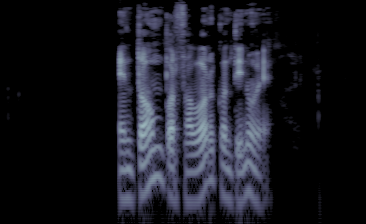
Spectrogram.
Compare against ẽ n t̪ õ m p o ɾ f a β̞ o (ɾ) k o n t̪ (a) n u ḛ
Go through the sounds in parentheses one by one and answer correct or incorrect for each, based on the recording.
correct, incorrect

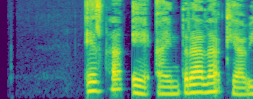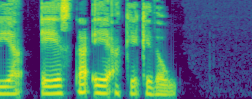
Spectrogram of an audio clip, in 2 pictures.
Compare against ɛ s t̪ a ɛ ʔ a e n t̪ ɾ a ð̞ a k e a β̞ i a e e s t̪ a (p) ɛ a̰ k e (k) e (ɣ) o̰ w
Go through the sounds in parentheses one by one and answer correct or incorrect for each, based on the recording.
incorrect, correct, incorrect

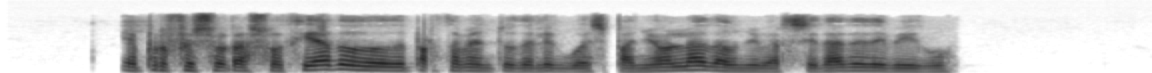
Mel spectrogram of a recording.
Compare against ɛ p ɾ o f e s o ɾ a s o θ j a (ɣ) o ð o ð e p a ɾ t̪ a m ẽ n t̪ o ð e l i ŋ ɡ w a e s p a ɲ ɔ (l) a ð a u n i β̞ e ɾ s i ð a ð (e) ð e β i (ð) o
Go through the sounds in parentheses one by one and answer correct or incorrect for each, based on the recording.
incorrect, correct, correct, incorrect

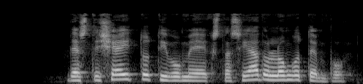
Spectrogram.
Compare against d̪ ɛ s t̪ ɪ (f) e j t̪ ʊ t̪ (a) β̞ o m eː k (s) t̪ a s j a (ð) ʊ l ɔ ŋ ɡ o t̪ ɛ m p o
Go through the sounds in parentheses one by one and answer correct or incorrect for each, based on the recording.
incorrect, incorrect, correct, correct

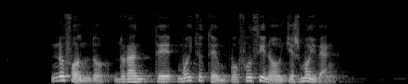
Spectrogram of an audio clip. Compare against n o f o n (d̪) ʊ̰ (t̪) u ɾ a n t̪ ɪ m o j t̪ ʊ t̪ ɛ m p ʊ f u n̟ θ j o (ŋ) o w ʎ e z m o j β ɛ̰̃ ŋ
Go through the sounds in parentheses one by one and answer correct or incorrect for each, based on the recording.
correct, incorrect, incorrect

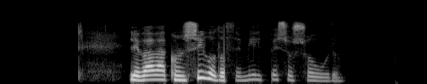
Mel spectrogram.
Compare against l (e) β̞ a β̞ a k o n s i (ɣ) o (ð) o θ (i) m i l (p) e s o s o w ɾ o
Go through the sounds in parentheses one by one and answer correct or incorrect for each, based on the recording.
correct, correct, correct, incorrect, correct

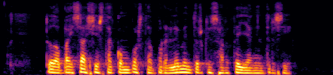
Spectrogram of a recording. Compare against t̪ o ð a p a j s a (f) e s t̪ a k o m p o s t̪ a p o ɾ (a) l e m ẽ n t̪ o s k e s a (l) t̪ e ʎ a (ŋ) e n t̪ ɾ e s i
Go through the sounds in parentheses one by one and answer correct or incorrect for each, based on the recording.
incorrect, incorrect, incorrect, correct

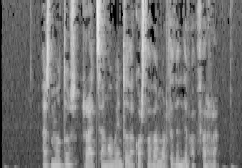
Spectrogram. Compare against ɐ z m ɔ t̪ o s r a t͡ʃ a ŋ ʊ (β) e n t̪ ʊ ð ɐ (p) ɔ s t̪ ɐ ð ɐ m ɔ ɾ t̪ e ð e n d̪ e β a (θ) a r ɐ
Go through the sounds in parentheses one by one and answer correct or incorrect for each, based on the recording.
correct, incorrect, correct

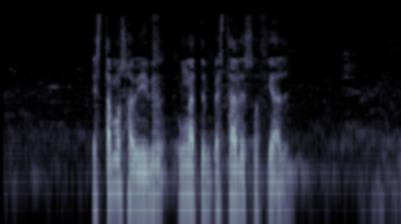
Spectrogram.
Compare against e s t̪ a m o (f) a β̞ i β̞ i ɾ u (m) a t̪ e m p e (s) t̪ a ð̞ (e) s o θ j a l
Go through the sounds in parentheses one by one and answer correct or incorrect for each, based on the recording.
incorrect, incorrect, correct, correct

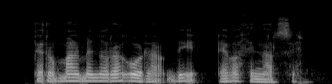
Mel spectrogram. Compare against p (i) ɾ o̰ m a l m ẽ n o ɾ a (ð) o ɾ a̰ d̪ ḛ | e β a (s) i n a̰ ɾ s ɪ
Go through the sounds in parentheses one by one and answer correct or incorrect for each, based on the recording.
incorrect, incorrect, incorrect

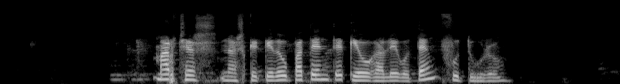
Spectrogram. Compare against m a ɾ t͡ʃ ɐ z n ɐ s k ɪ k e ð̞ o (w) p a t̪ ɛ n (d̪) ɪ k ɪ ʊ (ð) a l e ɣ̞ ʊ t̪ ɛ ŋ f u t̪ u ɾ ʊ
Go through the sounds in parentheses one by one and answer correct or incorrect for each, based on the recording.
correct, incorrect, incorrect

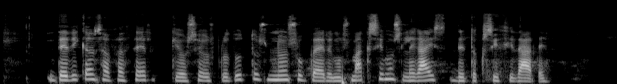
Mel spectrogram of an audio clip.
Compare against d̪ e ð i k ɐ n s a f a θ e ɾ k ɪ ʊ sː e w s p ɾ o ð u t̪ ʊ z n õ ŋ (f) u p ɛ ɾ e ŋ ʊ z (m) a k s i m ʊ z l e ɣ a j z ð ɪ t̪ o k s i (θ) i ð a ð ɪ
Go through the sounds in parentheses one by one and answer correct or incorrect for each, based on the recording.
incorrect, correct, correct

